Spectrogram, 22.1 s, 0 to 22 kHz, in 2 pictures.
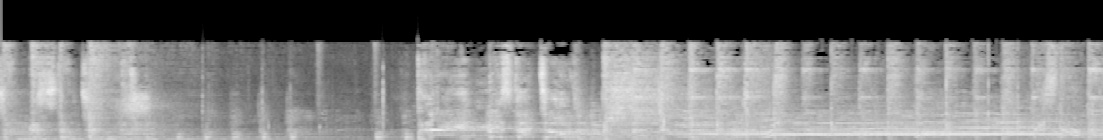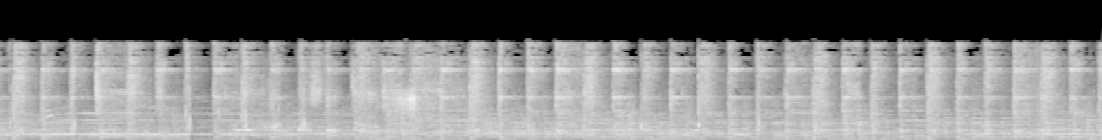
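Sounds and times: live band playing through pa: 0.0s - 22.0s
heavy bass: 5.8s - 22.0s
steady drum beat: 5.9s - 22.0s
fans whooping and screaming: 6.0s - 22.0s.

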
